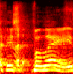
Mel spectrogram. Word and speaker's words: filet: It was fish olé. He said fish olé. – Fish olé. – And it's fish filet. It's fish on the filet.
